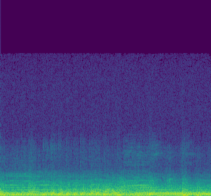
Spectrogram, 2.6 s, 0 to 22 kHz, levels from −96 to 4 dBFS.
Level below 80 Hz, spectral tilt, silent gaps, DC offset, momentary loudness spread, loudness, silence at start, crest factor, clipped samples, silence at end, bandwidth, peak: -32 dBFS; -11.5 dB/octave; none; under 0.1%; 1 LU; -12 LUFS; 0 s; 12 dB; under 0.1%; 0 s; 5.2 kHz; 0 dBFS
